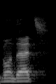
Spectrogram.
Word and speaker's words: Vendette: So welcome to the show, Angelique Vendette.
